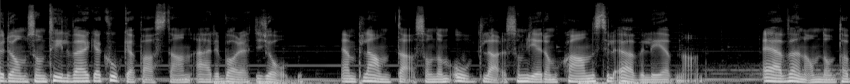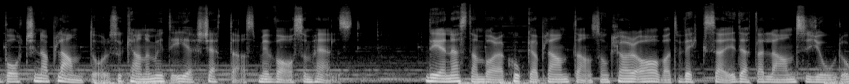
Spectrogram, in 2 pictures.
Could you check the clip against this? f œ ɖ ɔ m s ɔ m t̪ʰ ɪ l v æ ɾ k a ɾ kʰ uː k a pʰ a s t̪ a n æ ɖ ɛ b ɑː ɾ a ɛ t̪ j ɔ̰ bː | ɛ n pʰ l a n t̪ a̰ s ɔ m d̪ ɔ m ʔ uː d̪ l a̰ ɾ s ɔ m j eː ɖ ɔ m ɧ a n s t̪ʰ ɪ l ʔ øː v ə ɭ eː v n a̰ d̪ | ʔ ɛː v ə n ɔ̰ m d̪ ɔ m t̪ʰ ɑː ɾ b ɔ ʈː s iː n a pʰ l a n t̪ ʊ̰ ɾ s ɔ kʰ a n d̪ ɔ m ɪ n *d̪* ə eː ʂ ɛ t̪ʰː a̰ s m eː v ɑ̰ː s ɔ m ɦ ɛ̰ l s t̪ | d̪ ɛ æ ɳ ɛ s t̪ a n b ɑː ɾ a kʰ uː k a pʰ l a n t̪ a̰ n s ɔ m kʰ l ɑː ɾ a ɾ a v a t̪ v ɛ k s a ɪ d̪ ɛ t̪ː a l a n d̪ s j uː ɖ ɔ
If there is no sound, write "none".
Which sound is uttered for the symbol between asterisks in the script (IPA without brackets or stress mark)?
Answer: t̪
